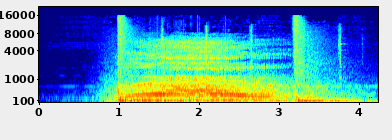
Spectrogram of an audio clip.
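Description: A deep animal roar sound effect with a heavy rumble, starting about a second in with a sharp rise and then slowly falling in pitch for about two seconds, followed by a sharp hit a little after three seconds in.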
